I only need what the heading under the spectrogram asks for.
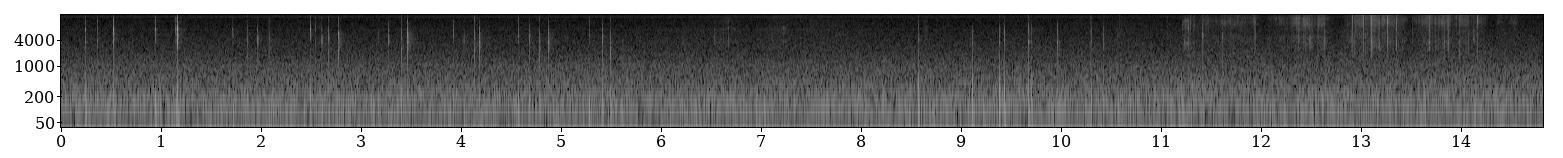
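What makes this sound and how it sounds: A small, clear pink plastic lip gloss tube with a silver cap, apparently full of gloss, is held near the microphone and tapped and clicked with long painted nails. Quiet, sharp, bright clicks and ticks sound sporadically over a soft low hiss. A denser cluster of crisp crackling taps comes near the end.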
